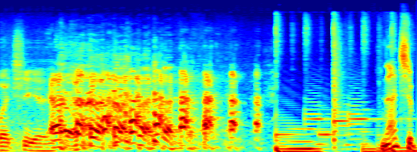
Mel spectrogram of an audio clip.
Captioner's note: all laugh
